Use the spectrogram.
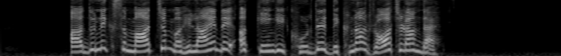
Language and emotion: Dogri, angry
